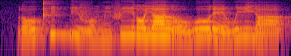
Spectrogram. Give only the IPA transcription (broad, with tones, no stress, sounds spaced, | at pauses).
ɾ oː˨˦ kʰ i˦ ɡ͡b i˦˨ v ʊ˨ m ĩ˨ f iː˦ ɾ ɔ˦ j aː˦ l oː˨ w oː˦ ɾ eː˨ w iː˦ j a˨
